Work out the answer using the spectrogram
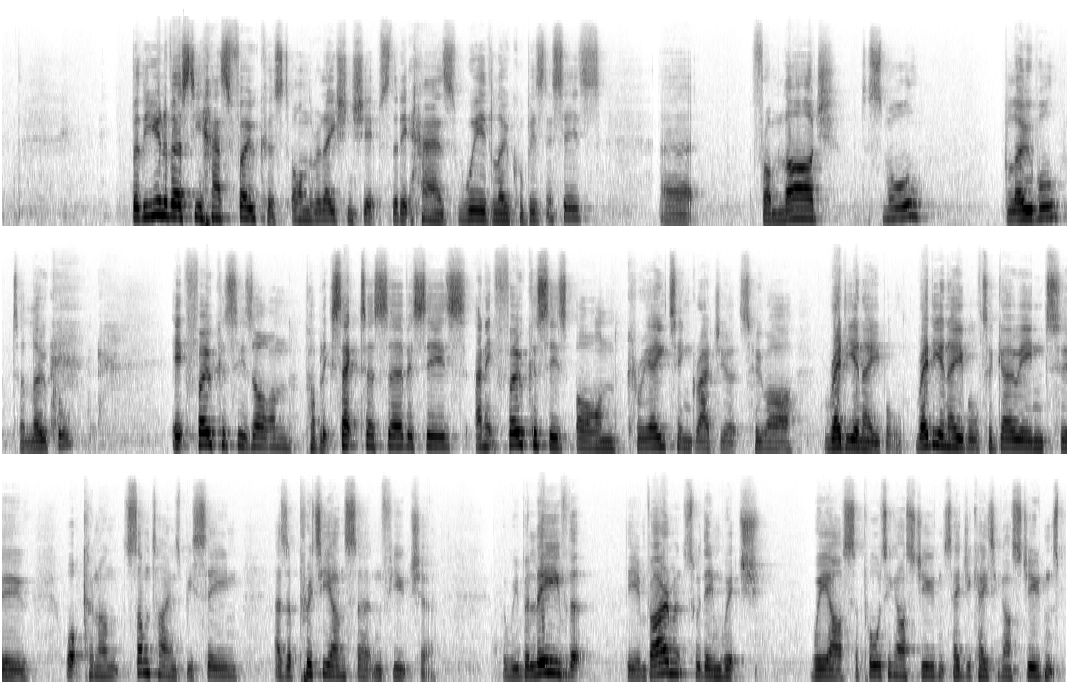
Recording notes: delivered the University's prestigious Annual Bolland Lecture as part of the Bristol Distinguished Address Series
